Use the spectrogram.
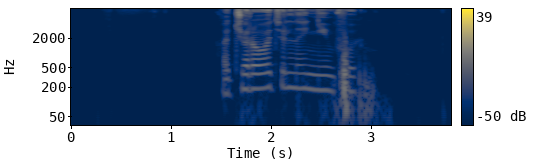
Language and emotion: Russian, neutral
